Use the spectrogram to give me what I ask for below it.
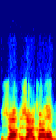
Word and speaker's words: Giancarlo: Is it Giancarlo or is it? – John. – Giancarlo, bro.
